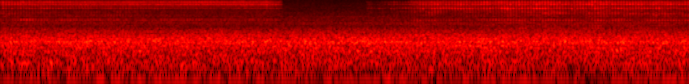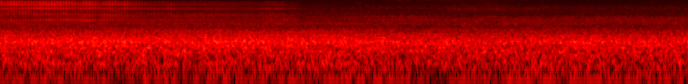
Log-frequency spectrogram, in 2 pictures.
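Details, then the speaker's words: Workshop dust collector running during woodturning, after the owner modified it to make it quieter: a steady, heavy rushing roar with a hollow, watery, toilet-like churn instead of clean white noise. The sound comes from air leaking through extra opened ports. "why it should sound like kind of white noise that's that's what's the dust collector's doing it's funny because i was trying to make it more quiet and it made it sound like a toilet"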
